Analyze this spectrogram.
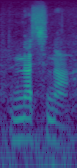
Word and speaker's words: machina: No, it's pronounced deus ex machina. Okay, it's pronounced deus ex machina. Machina.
